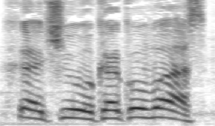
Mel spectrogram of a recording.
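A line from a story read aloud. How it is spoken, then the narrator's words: Shouting. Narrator (Russian): кричал Игорь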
